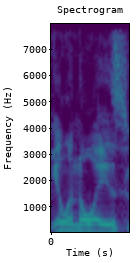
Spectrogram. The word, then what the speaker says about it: Illinois: And then that when people put the S, the actual S noise on the end of that silent S, like Illinois or.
